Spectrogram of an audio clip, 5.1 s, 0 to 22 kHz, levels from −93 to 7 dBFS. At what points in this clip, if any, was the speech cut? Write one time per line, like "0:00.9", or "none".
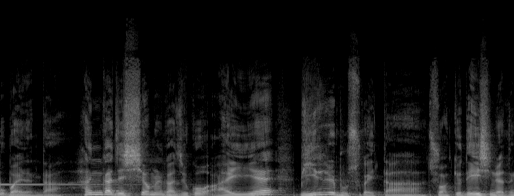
none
